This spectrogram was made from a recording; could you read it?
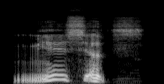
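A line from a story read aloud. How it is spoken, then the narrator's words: Exclaimed with silent laughter. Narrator (Russian): воскликнул Натти, смеясь своим беззвучным смехом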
